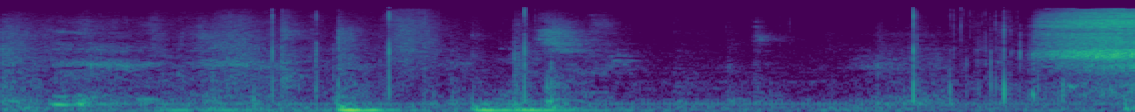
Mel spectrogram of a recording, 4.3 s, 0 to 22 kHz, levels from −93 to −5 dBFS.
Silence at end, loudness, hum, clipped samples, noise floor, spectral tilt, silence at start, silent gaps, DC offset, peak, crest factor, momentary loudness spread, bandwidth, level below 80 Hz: 0 s; -40 LUFS; none; under 0.1%; -58 dBFS; -2 dB/octave; 0 s; none; under 0.1%; -18 dBFS; 22 dB; 22 LU; 16 kHz; -46 dBFS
